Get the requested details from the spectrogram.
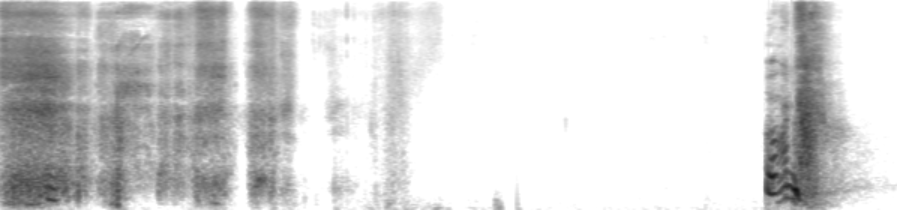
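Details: Person with a bad cold: a run of wet, forceful induced sneezes and snotty nose blows, then a pause and one more loud blast; congested sneezing.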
